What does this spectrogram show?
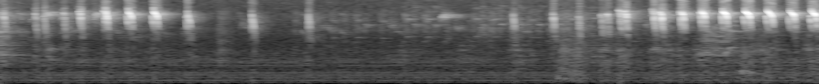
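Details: Shooting-style song of a young velvet-fronted nuthatch, phone recording: quick high trilled ticks at first, a pause with a few isolated chips, then a loud accelerating burst of piercing repeated notes.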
